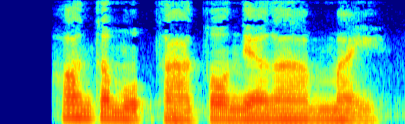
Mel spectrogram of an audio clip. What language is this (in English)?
Thai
